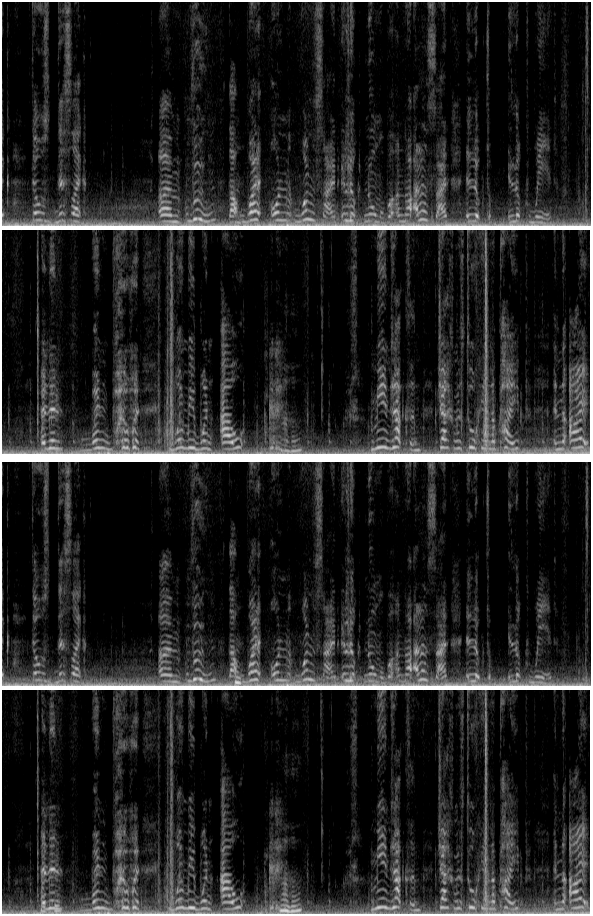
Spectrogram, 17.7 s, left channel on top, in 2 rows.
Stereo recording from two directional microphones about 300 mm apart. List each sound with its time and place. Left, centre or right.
0.0 s a woman's voice: centre
2.3 s speech: centre
9.4 s a woman's voice: centre
14.4 s speech: centre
